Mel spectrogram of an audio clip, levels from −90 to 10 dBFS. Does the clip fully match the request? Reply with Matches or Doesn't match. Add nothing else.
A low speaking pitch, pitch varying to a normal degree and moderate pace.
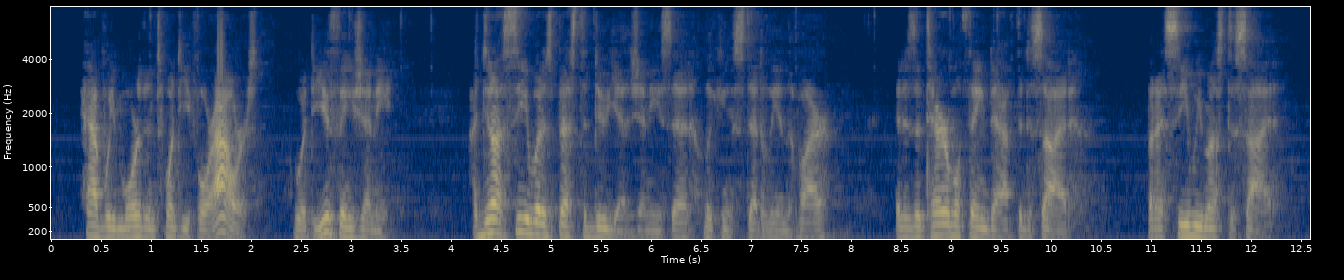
Doesn't match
